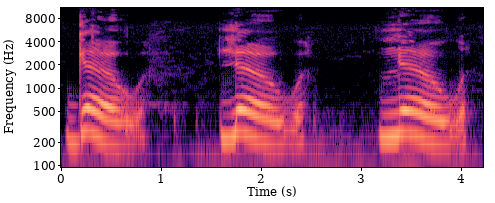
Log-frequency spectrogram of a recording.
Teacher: The fourth one is 'ow' /aʊ/ for example 'how' /haʊ/, 'now' /naʊ/, house /haʊs/ the last closing vowel is 'o' /əʊ a combination of a schwa /ə/ plus the short /ʊ/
